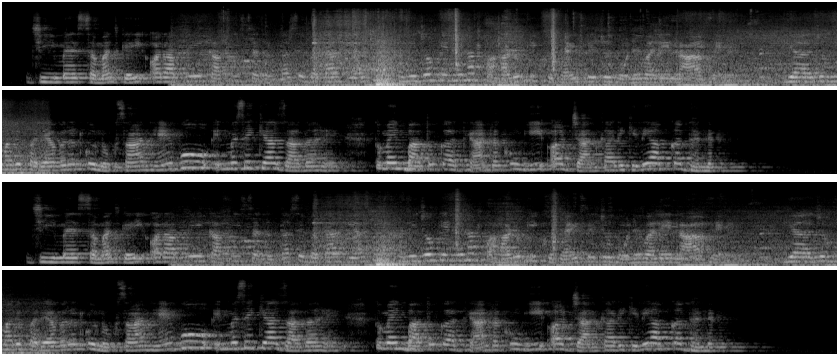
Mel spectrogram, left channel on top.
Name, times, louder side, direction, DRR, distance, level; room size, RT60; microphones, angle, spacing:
voice 1, 0.2-15.5, left 1 dB, 20° left, 4 dB, 1.5 m, -29 dB
sound 1, 1.7-8.8, left 3 dB, 55° left, 0.6 m, -29 dB
16.5 x 12.5 x 2.4 m, 0.78 s
head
